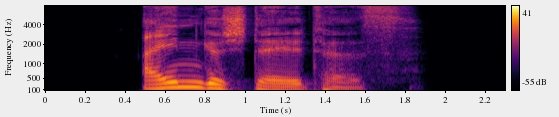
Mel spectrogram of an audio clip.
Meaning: strong/mixed nominative/accusative neuter singular of eingestellt
- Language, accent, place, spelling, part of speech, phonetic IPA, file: German, Germany, Berlin, eingestelltes, adjective, [ˈaɪ̯nɡəˌʃtɛltəs], De-eingestelltes.ogg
